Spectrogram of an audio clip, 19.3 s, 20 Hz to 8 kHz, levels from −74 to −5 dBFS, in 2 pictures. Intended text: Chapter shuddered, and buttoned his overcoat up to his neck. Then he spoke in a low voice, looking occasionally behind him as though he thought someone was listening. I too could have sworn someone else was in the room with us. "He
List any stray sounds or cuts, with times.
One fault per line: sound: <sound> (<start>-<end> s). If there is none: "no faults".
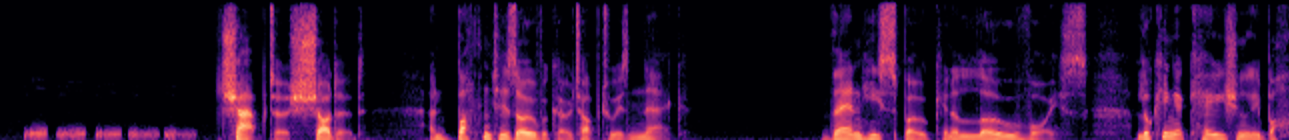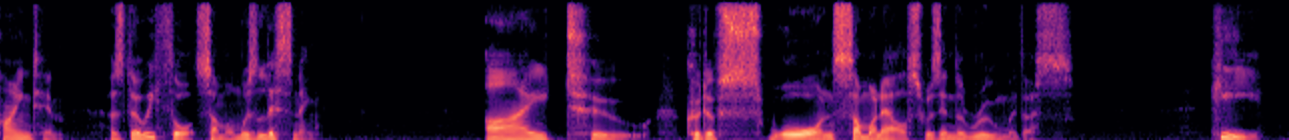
sound: laugh (0.2-1.5 s)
